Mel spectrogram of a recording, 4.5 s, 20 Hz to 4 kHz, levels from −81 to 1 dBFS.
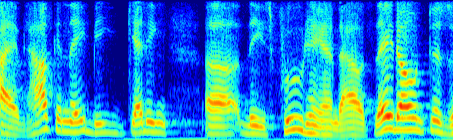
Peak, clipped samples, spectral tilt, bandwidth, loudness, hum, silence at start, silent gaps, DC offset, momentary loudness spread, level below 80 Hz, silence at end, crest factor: -2 dBFS; under 0.1%; -10.5 dB/octave; 4 kHz; -22 LUFS; none; 0 s; none; 0.3%; 12 LU; -60 dBFS; 0 s; 18 dB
